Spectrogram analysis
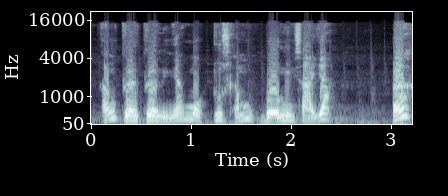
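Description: A man's voice: on the high side, fairly quick, a little mellow, soft background music. A man acting an angry father in a village drama, scolding and indignant. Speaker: village head candidate, father.

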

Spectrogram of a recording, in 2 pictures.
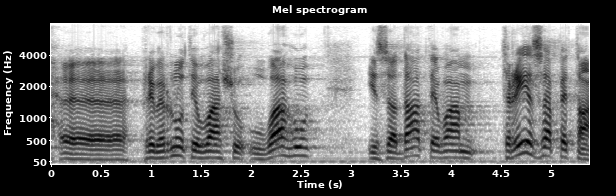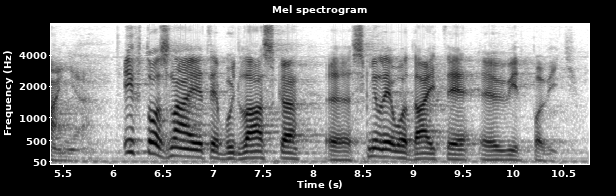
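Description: A man's voice: medium pitch, sharp tone. A middle-aged man preaching a sermon in a church, stopping to ask the congregation questions and leaning hard on key words. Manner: asks the congregation questions, emphatic pauses. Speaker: pastor. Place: church hall.

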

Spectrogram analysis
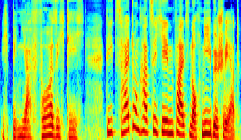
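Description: A woman's voice: mid-range voice, lively intonation, measured pace, creaky, a little mellow. Woman voicing a grumbly helpful dog, easygoing, storybook.

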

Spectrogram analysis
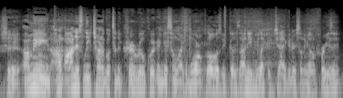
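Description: Give me a fast-talking young man from Trinidad hosting a street prank, smooth and persistent with slang. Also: lowish voice, fairly even intonation, darkish tone, slight background noise.

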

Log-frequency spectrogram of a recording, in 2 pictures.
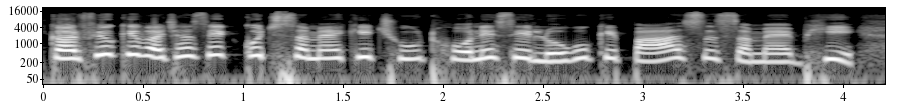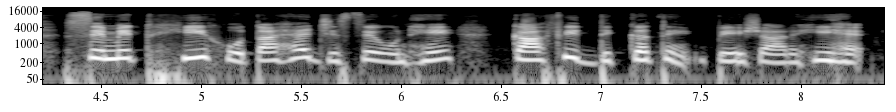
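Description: A young woman with an Indian accent reading a scripted news report in a formal, measured way, as a news anchor. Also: high-pitched, expressive, dry recording. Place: studio.

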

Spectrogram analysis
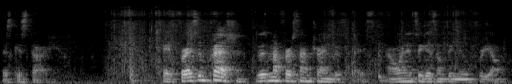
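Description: A man chats casually while hosting an eating video with friends. He talks in a relaxed, slangy way and drops in Spanish words. His voice sits at a middle pitch, and the room adds a roomy echo. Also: fast, slight background noise. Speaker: host. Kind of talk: casual mukbang chat.

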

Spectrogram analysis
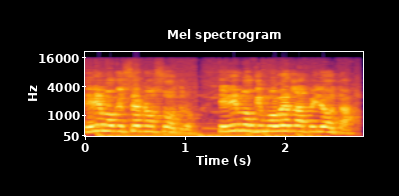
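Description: High-pitched Argentine man hyped over a game. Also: animated, fast. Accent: Argentine Spanish. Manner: playful, talks to players like a coach, yells at goals. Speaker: gaming youtuber. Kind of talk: excited gameplay commentary. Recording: echoey room with music behind.

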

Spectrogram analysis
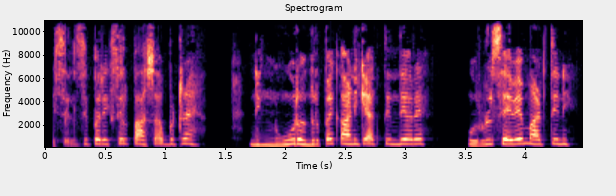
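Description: Cartoon village teen girl, rural Karnataka Kannada accent, dramatic pleader, squeaky high voice, dry studio sound. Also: steady tone, very fast, darkish tone, dry recording. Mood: pleading. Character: anxious teenage village girl awaiting exam results. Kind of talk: cartoon voice acting.

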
